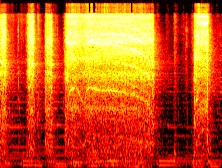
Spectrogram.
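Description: An electric jigsaw cuts in loud bursts, starting and stopping in short pulses, then running steadily for a couple of seconds before more short stop-start spurts, with no talk.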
